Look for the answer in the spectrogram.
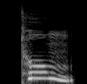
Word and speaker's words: ทุ่ม: Repeat using a falling tone. – ทุ่มทุ่มทุ่ม How would she say at 9 at night?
